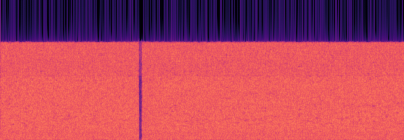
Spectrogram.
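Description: Steady, loud electronic hiss of static on the broadcast audio feed, stronger in the highs, with a momentary dropout almost three seconds in.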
